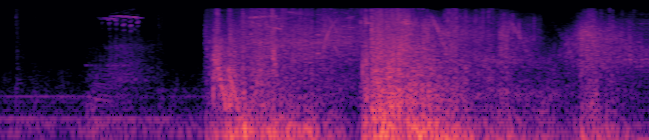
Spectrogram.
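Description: A loud explosion roars and rumbles.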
